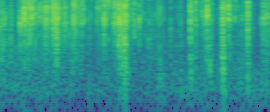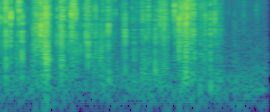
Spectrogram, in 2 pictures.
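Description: A Pokémon Next Destinies booster pack wrapper being torn open, close crisp foil crinkling and ripping in quick irregular bursts that fade near the end.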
